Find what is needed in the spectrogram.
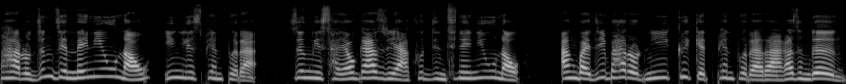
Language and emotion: Bodo, angry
